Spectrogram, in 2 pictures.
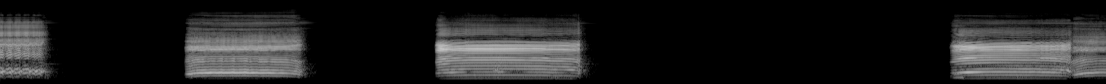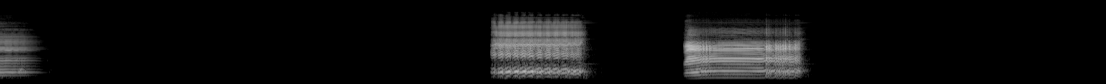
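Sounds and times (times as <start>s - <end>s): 
sheep giving wavering bleats: 0.0s - 0.6s, 1.9s - 3.1s, 4.4s - 5.9s, 9.5s - 11.5s, 16.0s - 17.0s, 17.9s - 19.2s.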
